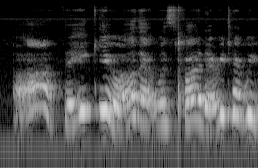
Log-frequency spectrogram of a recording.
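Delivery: bubbly, pleased exclamation; delighted thanks. Real, not acted. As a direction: gush after a fun game. Delighted after the breathing game.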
